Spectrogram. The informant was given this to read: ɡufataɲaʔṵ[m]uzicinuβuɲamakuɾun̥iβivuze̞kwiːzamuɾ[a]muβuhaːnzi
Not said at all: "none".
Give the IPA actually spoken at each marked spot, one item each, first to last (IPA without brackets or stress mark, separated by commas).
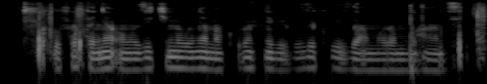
m, a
